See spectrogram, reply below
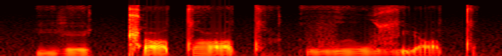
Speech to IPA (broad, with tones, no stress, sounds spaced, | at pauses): j e˨ ǁ ṵ˦˨ tˤ w ḛ˦ tˤ e̤˨ k v ɯ˦ w z ḭ˨ tˤ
